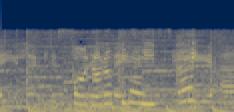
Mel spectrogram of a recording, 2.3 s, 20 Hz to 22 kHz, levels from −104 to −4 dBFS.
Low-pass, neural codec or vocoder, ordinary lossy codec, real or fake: 7.2 kHz; none; none; real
